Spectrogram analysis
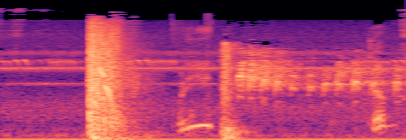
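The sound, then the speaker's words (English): A gunshot: a sharp, loud crack that dies away quickly, then a second abrupt burst and a few brief high chirping tones. “Sir, should I take the shot? Shh. Sir, please, quiet. Shot being taken.”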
